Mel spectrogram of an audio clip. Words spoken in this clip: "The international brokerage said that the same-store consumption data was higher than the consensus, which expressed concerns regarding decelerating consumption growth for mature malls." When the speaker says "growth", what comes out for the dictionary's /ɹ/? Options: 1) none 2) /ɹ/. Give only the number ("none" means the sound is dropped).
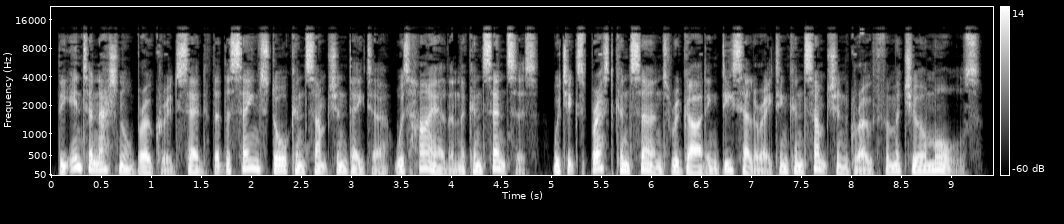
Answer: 2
